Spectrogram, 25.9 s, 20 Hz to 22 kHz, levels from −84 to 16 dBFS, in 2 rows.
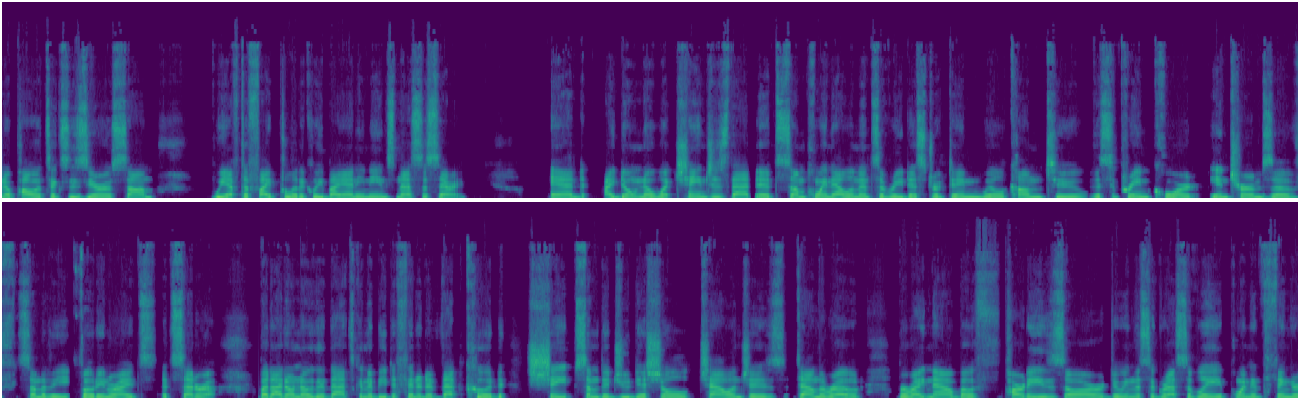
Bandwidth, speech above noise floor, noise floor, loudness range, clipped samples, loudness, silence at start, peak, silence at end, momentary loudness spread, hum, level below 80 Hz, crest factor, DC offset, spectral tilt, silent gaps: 18.5 kHz; 37 dB; -57 dBFS; 2 LU; under 0.1%; -20 LUFS; 0 s; -4 dBFS; 0 s; 4 LU; none; -64 dBFS; 16 dB; under 0.1%; -5 dB/octave; none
